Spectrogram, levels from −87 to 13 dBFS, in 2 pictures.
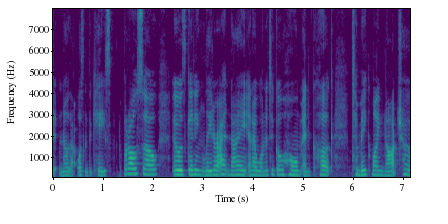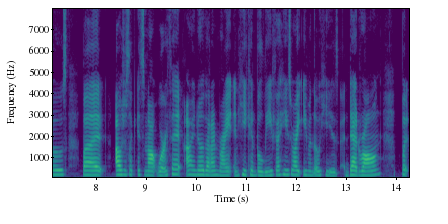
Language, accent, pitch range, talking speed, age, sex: English, American, 195-225 Hz, 225 wpm, 10-29, female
